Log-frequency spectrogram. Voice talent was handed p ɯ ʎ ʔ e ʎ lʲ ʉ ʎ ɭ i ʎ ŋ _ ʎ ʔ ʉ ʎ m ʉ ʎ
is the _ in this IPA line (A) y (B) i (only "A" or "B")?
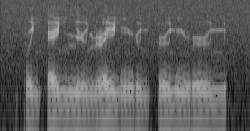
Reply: A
